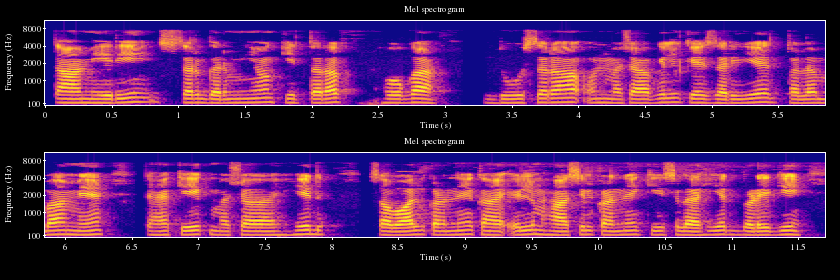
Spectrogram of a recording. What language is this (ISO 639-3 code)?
urd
